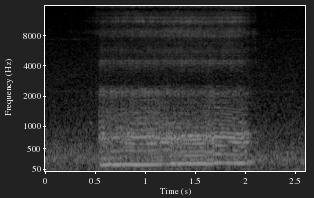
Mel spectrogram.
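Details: Snoring while napping: one sustained, buzzing, tonal snore lasting about a second and a half during sleep.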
